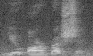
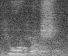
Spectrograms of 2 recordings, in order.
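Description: First: 'You are' is said as two full words. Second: 'You are' is shortened to one syllable. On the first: "when we speak slow, we say two words" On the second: "But when we speak fast, just like I am becomes I'm, you are becomes"

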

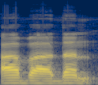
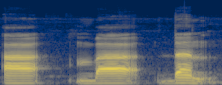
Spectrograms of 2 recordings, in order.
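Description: First: The syllables are said joined as one word. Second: The syllables are said separately with breaks between. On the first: "একসাথে মিলে পড়ব" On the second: "বাঙ্গি উচ্চারণ করে পড়ব"

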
